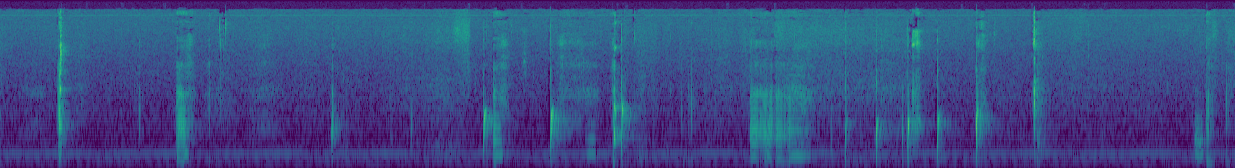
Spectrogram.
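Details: A young child with hiccups being filmed: repeated short, abrupt gulping sounds at irregular intervals, with a brief breath or voice between them; hiccups.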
